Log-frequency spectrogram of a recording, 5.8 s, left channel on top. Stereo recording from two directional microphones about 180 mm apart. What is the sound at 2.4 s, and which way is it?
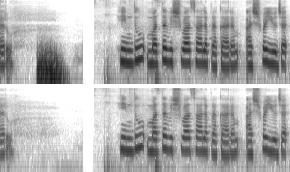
A woman's voice, 20° left (ahead or behind).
